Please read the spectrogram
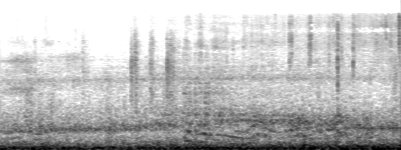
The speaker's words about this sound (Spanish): ¿Qué es esto? ¿Lo sabéis o no lo sabéis? Fuego, el crepitar del fuego.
